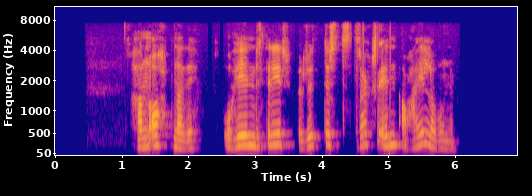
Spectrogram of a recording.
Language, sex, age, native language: Icelandic, female, 40-49, Icelandic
